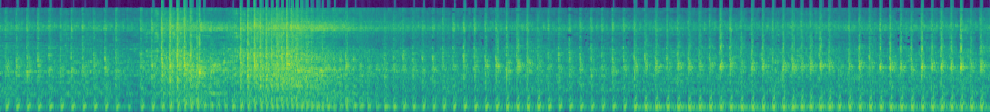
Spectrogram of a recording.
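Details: Hybrid Honda Supra (BMC right block, Honda left block) after teardown to fix a rough noise, idling with the valve cover cap off to check oil reaching the head: steady, even single-cylinder idle thump, a throttle blip, then a smooth beat; normal idle.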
